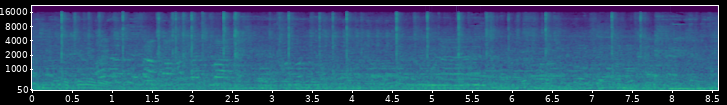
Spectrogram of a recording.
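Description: EGT '40 Treasures' video slot machine playing its electronic bonus music and chimes, with a steady run of short clicks, over background casino chatter.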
